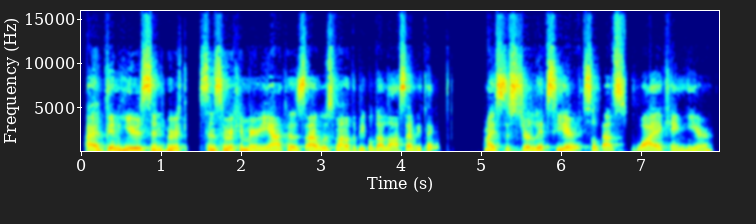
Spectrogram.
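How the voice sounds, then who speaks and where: A woman's voice: lowish voice, animated, normal speed, slight background noise, low-quality recording. A young woman from Puerto Rico with a Puerto Rican accent, Spanish her first language, chatting on a video call and rambling with many fillers. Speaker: caller on a live stream. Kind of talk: casual chat.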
